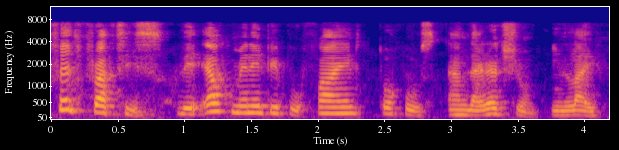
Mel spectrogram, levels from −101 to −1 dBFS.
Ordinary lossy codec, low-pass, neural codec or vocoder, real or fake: none; 7.2 kHz; codec, 16 kHz, 4.8 kbps, FACodec; fake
